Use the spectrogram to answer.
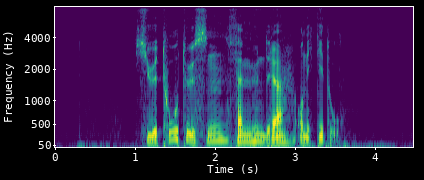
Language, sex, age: Norwegian, male, 33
